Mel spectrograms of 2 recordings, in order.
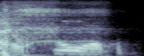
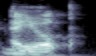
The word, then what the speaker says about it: eyup: So A up, it's spelled EYUP, and it's kind of like hey up, but we say A up.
